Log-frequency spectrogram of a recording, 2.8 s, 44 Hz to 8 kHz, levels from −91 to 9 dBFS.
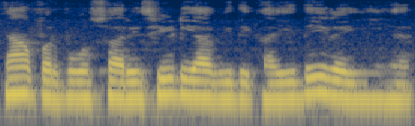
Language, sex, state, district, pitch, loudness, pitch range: Hindi, male, Haryana, Rohtak, 140 Hz, -14 LUFS, 130-155 Hz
